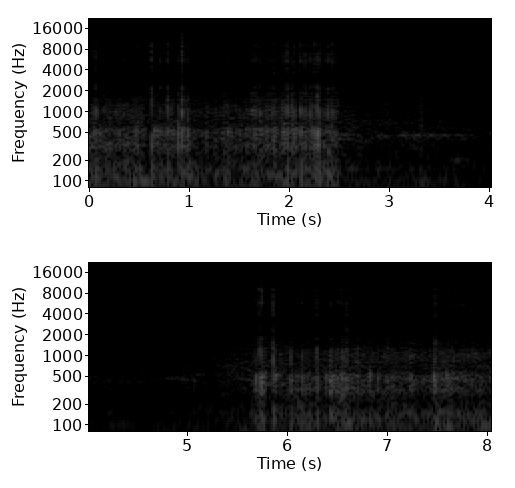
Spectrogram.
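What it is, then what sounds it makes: Wooden panel scratched with a skewer tip. The tip of a bamboo skewer slowly traces and scratches across a solid wood panel painted with trees, making a soft, dry scratching with a low, rumbly texture. The scratching is steady for the first couple of seconds, fades to near silence in the middle, then picks up again toward the end.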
